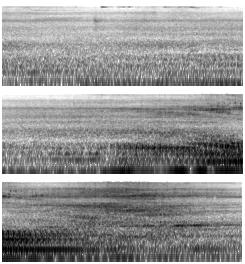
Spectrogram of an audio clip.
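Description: Road traffic passing on a highway: a pickup truck and a box truck drive by close. The engine and tyre noise swells to its loudest about seven seconds in, then fades.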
